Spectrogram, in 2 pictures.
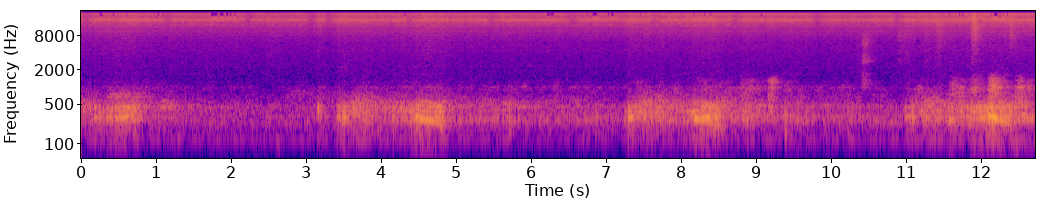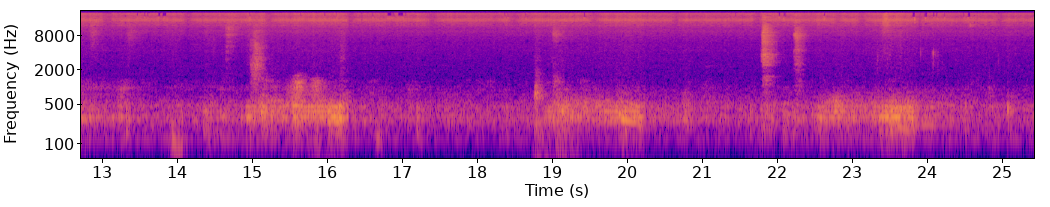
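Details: Low-pitched musical wheezes with each ventilator breath, about 16 a minute, over the chest; wheezing from narrowed airways.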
